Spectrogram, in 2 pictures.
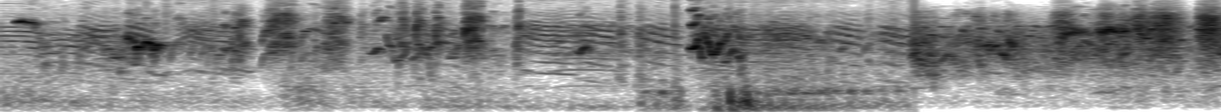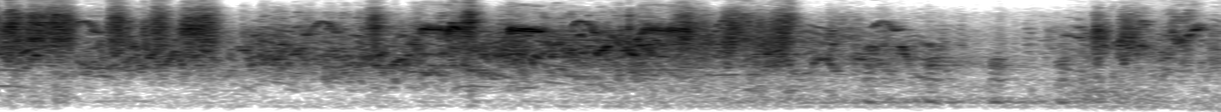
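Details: Budgerigars feeding together as a flock, keeping up busy overlapping chirps and squeaky warbles, broken early by a dull thump.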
